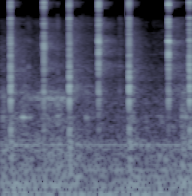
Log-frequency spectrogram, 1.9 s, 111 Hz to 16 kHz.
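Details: Hammerhead 250cc ATV being tested with starting fluid, battery on a jumper: sharp dry clicks about three a second with no cranking behind them; the starter solenoid chatters because the battery is too weak.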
